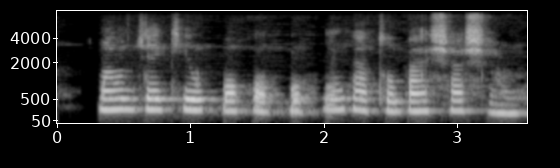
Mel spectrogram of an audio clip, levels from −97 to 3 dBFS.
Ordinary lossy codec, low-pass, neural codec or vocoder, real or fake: none; 7.2 kHz; none; real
